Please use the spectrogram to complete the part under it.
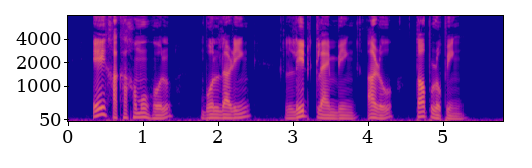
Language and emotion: Assamese, neutral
